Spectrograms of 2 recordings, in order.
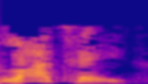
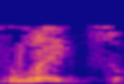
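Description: First: It is said like the coffee word 'latte'. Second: It is said like 'lates', rhyming with 'gates'. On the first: "or is it latte, like a latte cappuccino?" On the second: "L-A-T-E-S, lates"

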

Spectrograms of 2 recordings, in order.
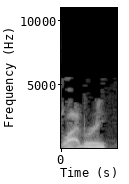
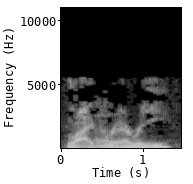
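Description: First: The word is pronounced in a sloppy way. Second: The word is pronounced in a careful way. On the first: The speaker calls it wrong. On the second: The speaker calls it right.

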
